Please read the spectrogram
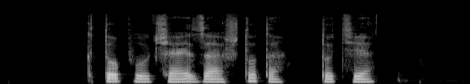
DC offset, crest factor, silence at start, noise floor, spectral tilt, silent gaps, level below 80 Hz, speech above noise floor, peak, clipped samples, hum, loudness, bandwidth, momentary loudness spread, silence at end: under 0.1%; 22 dB; 0.9 s; -74 dBFS; -6 dB/octave; none; -64 dBFS; 54 dB; -2 dBFS; under 0.1%; none; -22 LUFS; 11.5 kHz; 9 LU; 0.95 s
